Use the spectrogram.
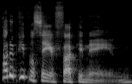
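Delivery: aggressive, in-your-face, flamboyant camp tone. Acting out a question planned for someone they'll meet at BlizzCon: mock aggressive question.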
